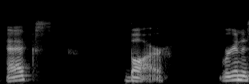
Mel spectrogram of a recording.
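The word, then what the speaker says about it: x̄: it is how it's what it looks like X bar we're going to say these a lot we're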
